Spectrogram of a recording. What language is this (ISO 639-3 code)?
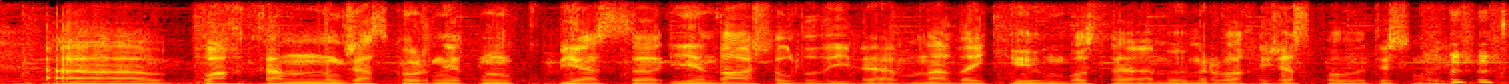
kaz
